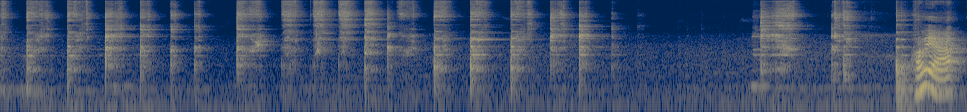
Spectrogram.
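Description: A spatula scrapes cake batter from a bowl into a greased baking tin, giving a quick run of close, regular scraping and tapping strokes, a pause, then a louder burst of scraping at the end.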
